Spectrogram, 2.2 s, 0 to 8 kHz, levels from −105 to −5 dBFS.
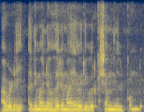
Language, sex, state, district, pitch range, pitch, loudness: Malayalam, male, Kerala, Kollam, 110-115 Hz, 115 Hz, -15 LUFS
